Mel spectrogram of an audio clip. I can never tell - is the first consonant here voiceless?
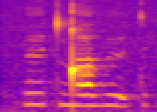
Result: yes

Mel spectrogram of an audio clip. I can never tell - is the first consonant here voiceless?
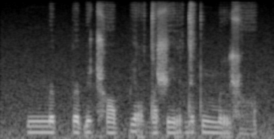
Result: no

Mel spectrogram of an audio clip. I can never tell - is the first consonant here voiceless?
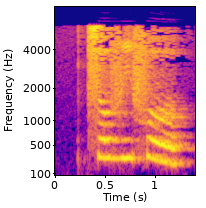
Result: yes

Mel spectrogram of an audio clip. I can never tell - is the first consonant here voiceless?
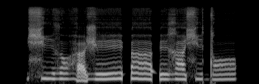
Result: yes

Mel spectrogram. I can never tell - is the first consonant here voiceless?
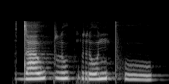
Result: no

